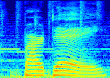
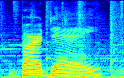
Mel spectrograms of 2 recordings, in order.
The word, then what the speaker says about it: Bharde: lot at the start of our podcast I mispronounced last name it's bar de bar de is the way that it's pronounced is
